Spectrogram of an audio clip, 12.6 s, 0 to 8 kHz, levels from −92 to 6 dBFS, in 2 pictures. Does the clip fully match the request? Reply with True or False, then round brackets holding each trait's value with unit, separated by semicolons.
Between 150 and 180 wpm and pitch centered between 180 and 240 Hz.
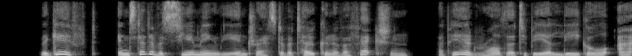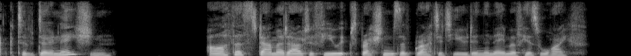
True (165 wpm; 190 Hz)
